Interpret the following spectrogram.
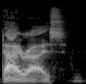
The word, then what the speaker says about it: Die Rise: about die rise as you heard it is pronounced die rise like i was saying all these all this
